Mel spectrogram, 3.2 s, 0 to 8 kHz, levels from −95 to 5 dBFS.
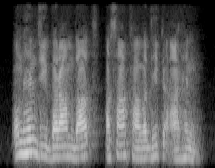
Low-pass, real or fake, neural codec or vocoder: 7.2 kHz; real; none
